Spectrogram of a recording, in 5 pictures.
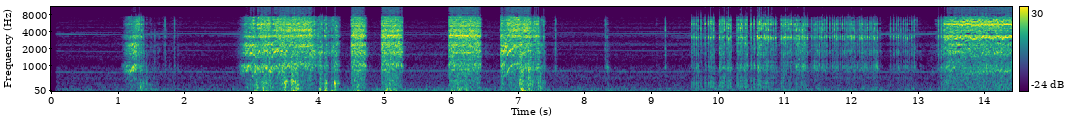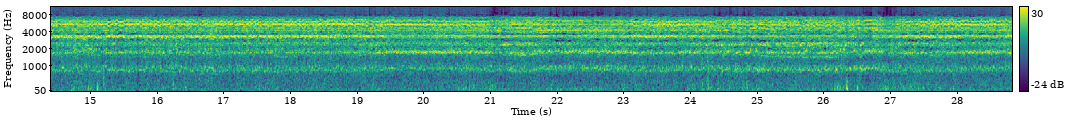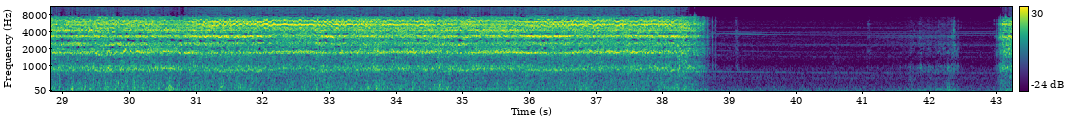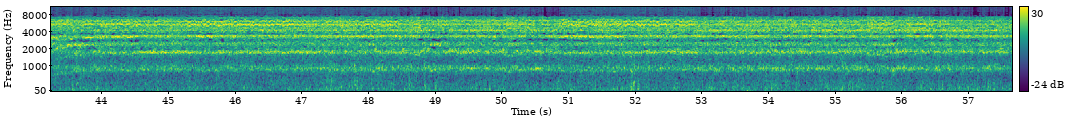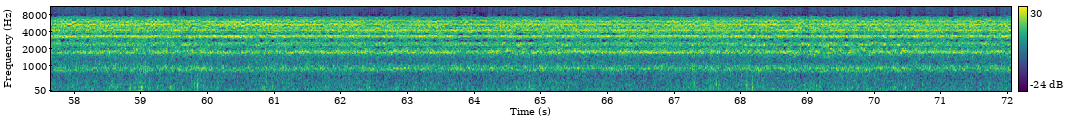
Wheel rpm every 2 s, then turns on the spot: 10, 120, 70, 50, 10, 20, 100, 210, 210, 230, 220, 230, 210, 220, 230, 220, 230, 230, 200, 10, 0, 120, 230, 230, 230, 220, 230, 230, 230, 220, 230, 230, 230, 230, 230, 230.
8-12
